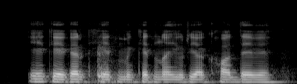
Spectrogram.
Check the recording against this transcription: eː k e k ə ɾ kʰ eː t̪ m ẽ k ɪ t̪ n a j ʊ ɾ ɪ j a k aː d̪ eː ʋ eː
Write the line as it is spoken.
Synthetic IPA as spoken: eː k e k ə ɾ kʰ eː t̪ m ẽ k ɪ t̪ n a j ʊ ɾ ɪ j a kʰ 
